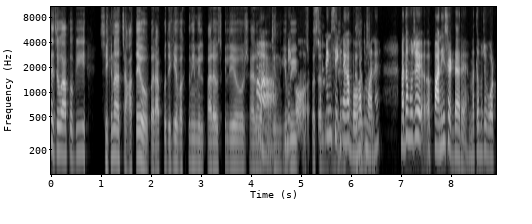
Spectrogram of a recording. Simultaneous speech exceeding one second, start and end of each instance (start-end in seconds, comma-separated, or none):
4.1-6.5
